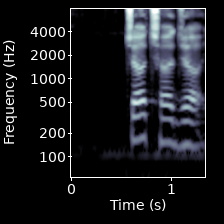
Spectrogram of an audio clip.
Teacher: जितना भी च वर्ग है आपका तालव्य व्यंजन कहलाता है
